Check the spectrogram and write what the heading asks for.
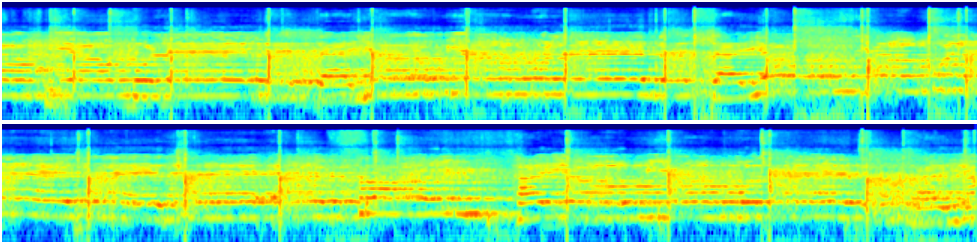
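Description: A group of children and adults singing a birthday song together, clapping along in time throughout.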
